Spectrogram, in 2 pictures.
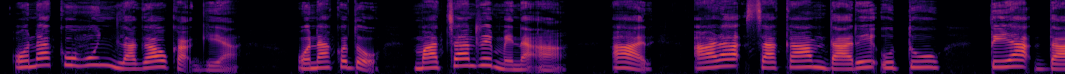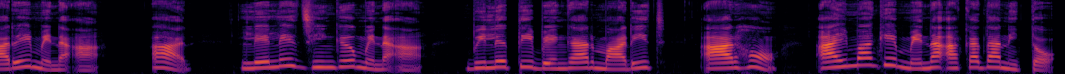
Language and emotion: Santali, neutral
